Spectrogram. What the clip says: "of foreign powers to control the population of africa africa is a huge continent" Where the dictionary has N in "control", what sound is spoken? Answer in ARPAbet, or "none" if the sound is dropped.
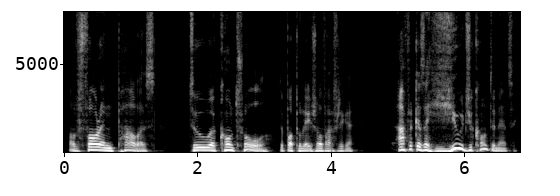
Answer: N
